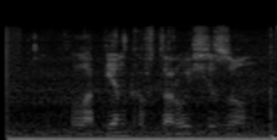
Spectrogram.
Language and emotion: Russian, neutral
